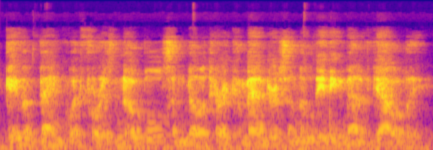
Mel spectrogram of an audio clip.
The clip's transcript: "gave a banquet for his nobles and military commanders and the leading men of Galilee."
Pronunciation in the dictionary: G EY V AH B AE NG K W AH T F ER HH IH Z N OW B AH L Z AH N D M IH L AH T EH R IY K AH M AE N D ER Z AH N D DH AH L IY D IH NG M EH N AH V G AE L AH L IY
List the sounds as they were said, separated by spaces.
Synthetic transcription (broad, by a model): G EY V AH B AE NG K W AH T F ER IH Z N OW B L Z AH N M IH L AH T EH R IY K AH M AE N D ER Z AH N DH AH L IY D IH NG M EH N AH V G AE L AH L IY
